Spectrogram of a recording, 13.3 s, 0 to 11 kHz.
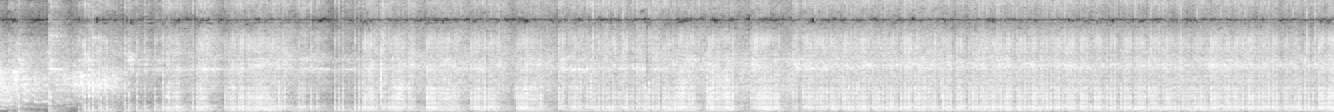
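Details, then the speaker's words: Old race Mazda RX4 with new 13B rotary engine, old Haltech ECU running ignition, battery at only 11 volts with suspected alternator issues: loud, busy, uneven stumbling firing at steady throttle; rough running, owner suspects low voltage to the ECU. "so I'll get it running but it runs like [ __ ] the race car stuff actual race car"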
